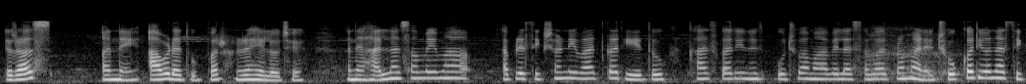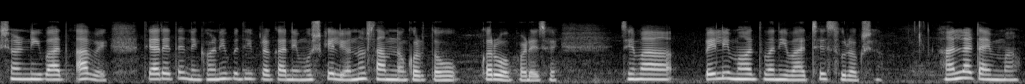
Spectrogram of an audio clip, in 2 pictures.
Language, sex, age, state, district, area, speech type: Gujarati, female, 18-30, Gujarat, Rajkot, urban, spontaneous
